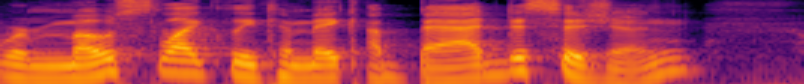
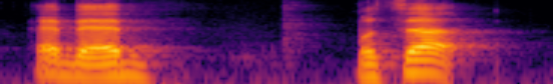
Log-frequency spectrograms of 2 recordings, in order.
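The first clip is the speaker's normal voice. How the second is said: casual, relaxed, easygoing delivery; 4 dB louder than usual. Showing how one answers a call from a wife: casual home phone tone. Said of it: "the difference in the tone and the vocality".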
